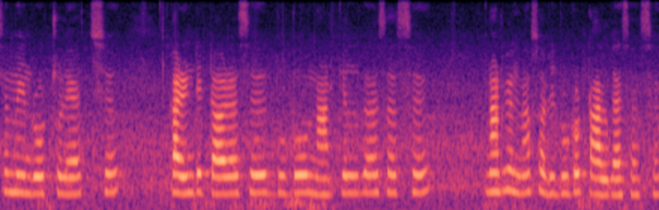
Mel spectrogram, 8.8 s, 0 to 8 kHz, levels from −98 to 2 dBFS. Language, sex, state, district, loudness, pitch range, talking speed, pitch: Bengali, female, West Bengal, Malda, -21 LUFS, 245-265 Hz, 125 wpm, 255 Hz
